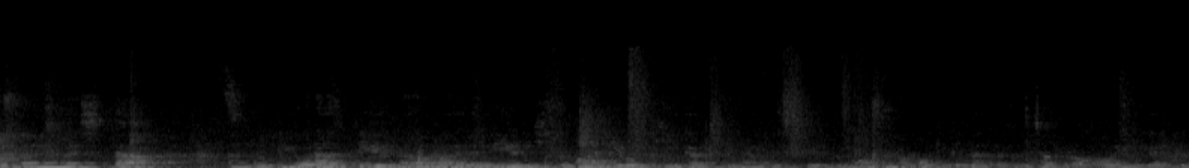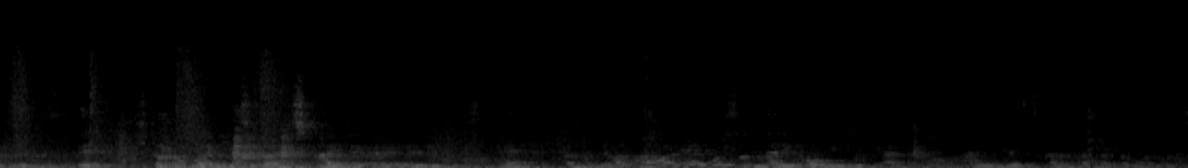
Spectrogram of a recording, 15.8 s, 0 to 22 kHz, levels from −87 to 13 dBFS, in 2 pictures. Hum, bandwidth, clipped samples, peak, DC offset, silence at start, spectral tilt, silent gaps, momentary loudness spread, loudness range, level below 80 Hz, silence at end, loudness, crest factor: none; 16 kHz; under 0.1%; -36 dBFS; under 0.1%; 0 s; -5.5 dB/octave; none; 16 LU; 11 LU; under -90 dBFS; 0 s; -54 LUFS; 18 dB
